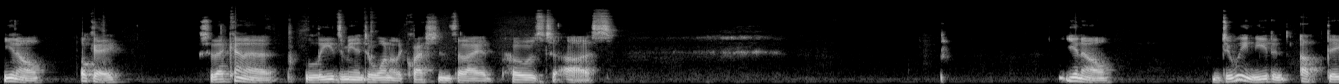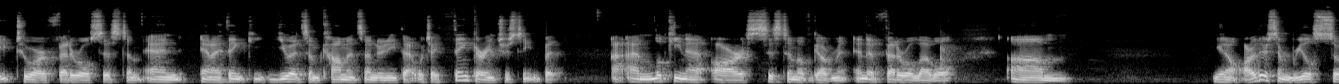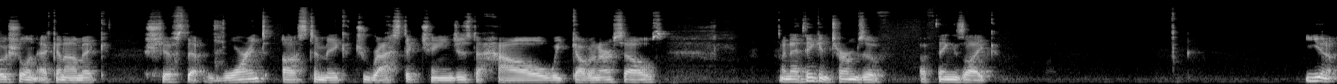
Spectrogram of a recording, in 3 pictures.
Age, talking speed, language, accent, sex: 30-49, 135 wpm, English, American, male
